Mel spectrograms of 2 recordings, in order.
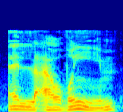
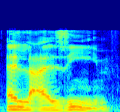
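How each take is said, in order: First: The middle consonant is the emphatic letter va sound. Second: The middle consonant is a plain z sound. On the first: The speaker calls it right. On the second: The speaker calls it wrong.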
